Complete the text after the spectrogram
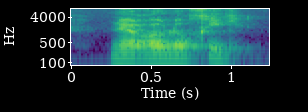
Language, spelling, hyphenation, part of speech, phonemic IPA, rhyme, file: Dutch, neurologie, neu‧ro‧lo‧gie, noun, /nøːroːloːˈɣi/, -i, Nl-neurologie.ogg
- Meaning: neurology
